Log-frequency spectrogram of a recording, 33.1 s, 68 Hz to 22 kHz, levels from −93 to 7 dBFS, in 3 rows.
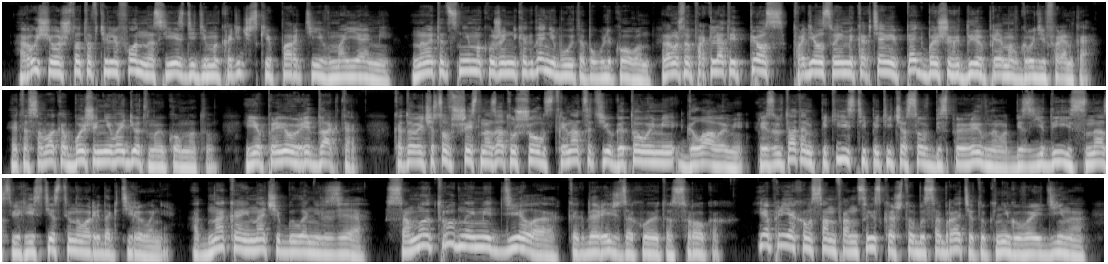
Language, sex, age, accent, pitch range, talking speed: Russian, male, 20-39, native, 125-170 Hz, 155 wpm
